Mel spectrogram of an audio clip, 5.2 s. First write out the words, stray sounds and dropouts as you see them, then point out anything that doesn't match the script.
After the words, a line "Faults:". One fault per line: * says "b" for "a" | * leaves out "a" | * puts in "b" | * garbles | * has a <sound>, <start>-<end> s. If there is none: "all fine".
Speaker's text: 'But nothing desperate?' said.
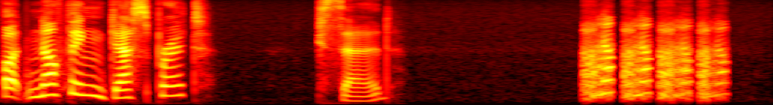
'But nothing desperate?' said.
Faults:
* has a laugh, 3.9-4.9 s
